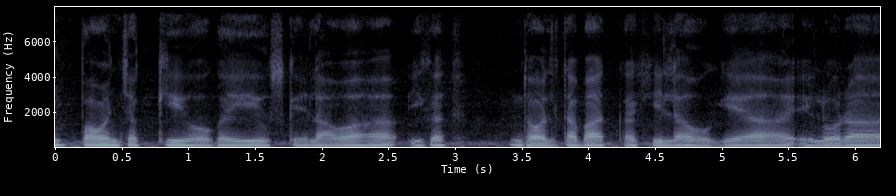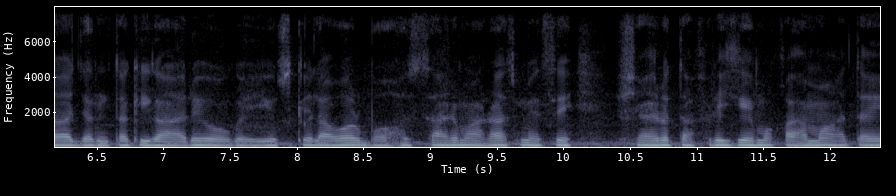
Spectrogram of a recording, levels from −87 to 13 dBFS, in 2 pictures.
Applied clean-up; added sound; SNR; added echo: none; none; none; none.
